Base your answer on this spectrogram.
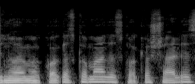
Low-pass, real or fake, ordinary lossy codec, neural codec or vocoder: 14.4 kHz; real; AAC, 48 kbps; none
